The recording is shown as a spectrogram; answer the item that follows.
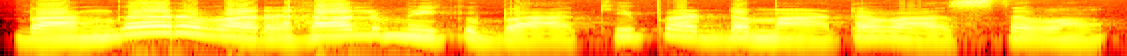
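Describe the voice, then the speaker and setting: Proud, foolish storybook king, read by a woman narrator, slightly high and plain. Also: animated, moderate pace, lightly acted. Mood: indignant. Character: proud, foolish male king, easily flustered.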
